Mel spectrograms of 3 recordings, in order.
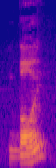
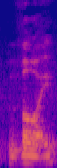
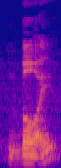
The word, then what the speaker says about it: voy: so I can say boy I go remember that the v in Spanish is pronounced like a b so it's not voy but boy a bit like girl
